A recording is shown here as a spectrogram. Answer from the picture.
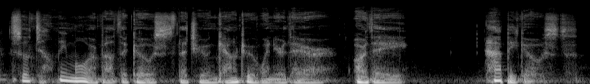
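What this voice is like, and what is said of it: NPR radio host voice impression. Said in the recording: “good NPR impression... my NPR voice”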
